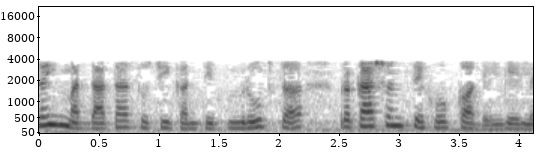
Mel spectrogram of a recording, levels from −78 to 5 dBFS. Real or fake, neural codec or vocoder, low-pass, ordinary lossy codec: real; none; 3.6 kHz; Opus, 64 kbps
